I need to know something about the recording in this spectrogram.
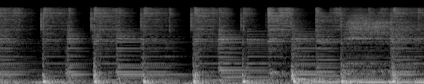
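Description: Live rock band playing: electric guitars and bass over a drum kit keeping a steady beat of about two hits a second. Near the end the bass slides down and a cymbal wash rings.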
